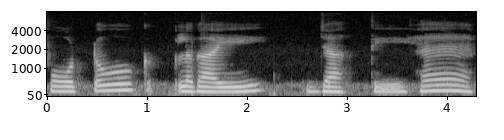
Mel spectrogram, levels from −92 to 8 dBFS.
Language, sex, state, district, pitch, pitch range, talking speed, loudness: Hindi, female, Punjab, Fazilka, 180 Hz, 165-200 Hz, 55 wpm, -15 LUFS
